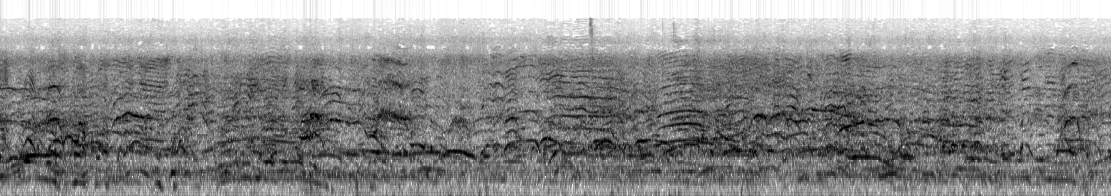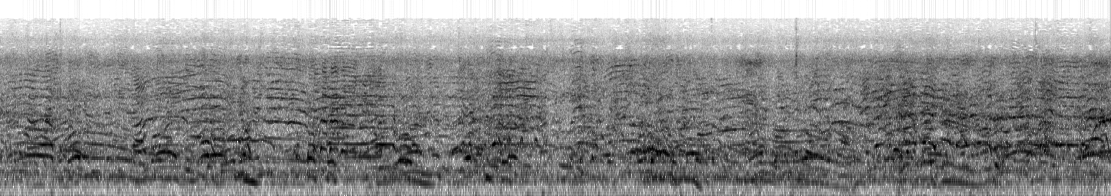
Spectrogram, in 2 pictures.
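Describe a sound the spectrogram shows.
A large crowd of children chatter and shout outdoors.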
